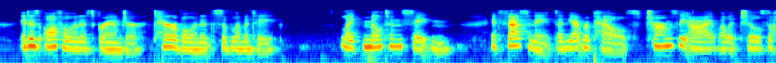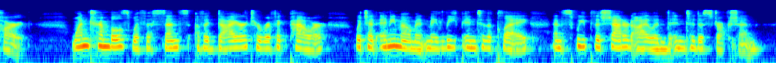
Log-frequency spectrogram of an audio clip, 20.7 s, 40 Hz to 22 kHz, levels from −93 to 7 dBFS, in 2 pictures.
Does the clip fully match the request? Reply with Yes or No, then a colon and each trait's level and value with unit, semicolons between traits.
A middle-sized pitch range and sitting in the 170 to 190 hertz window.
Yes: average, 3.3 semitones; medium, 185 Hz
